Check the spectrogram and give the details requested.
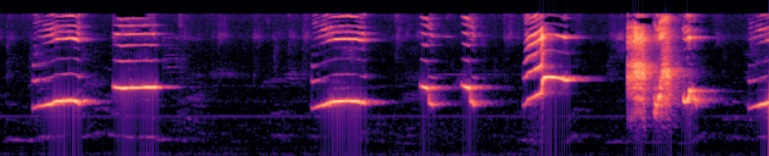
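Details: Master recording of a srigunting krantil (drongo) for tutoring songbirds: clear overtone-rich whistles, paired short rising notes, a sharp upward-sweeping call, then a harsh broad rasping burst before a final whistle.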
